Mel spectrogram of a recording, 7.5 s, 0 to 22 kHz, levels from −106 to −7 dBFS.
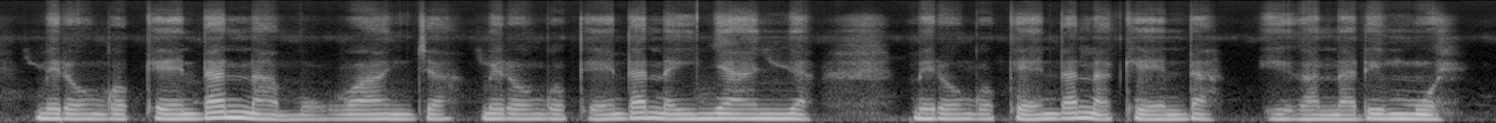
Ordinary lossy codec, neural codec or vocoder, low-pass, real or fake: none; autoencoder, 48 kHz, 128 numbers a frame, DAC-VAE, trained on Japanese speech; none; fake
